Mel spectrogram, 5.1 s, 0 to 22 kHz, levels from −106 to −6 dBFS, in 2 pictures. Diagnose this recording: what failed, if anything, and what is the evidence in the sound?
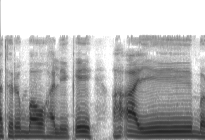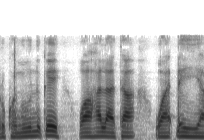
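The fault sits in the Bluetooth link between headset and phone: concealed Bluetooth headset packet loss. From 1.05 to 1.07 s the speech is replaced by a short, buzzy continuation held at full level. A small warble follows where real audio resumes. The receiver filled the gap by repeating the best-matching recent stretch of waveform. The hole is about 30 ms, which points to a short run of lost frames. The wideband mSBC coding carries through.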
